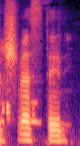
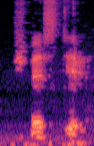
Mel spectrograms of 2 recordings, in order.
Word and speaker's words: Schwester: Schwester is the spelling. Weak second syllable though. Let's hear it. Sprinze is my Schwester. Schwester. Reduced vowel there.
